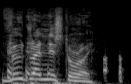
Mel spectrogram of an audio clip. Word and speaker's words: Ruud van Nistelrooy: I didn't want to mispronounce his name. No, okay. I embarrassed myself on air. Ruud van Nistelrooy. Yeah, that's it.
